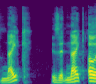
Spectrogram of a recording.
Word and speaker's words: Nike: It's a little company called, I believe it's pronounced Nike. Is it Nike? Oh, it's Nike.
